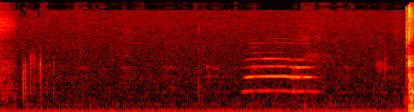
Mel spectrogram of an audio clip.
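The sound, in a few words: pet cat meowing, whining for dinner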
